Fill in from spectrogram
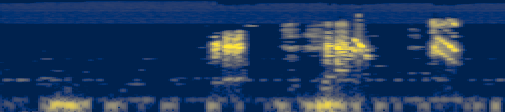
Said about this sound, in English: Anyway, well, so he was speaking in a droid language, or what he was speaking? He was making a little beeping noise.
